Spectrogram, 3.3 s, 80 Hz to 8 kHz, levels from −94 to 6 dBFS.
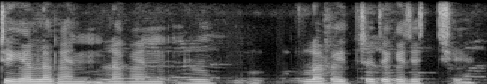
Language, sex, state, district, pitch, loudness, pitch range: Bengali, female, Assam, Hailakandi, 170 Hz, -18 LUFS, 160-180 Hz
